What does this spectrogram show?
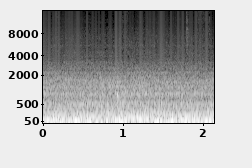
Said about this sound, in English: Another car coming. I'm gonna slow down a little bit.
